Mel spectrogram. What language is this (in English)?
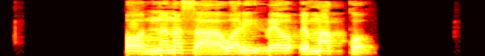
Borgu Fulfulde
